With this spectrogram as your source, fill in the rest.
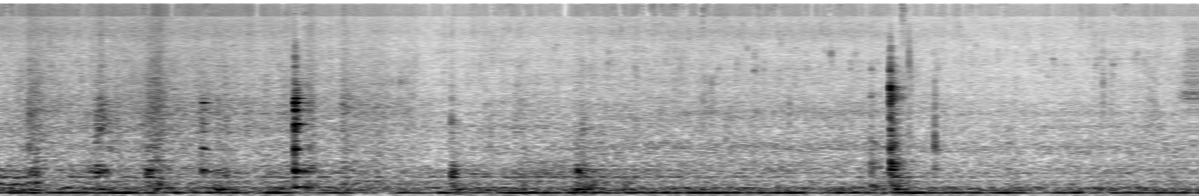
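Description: Onions fry in a pan with salt, a steady low sizzle with faint stirring scrapes and a couple of clicks against a background hum, no voices.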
